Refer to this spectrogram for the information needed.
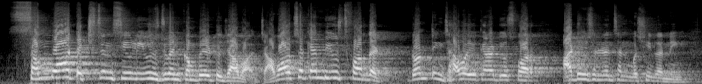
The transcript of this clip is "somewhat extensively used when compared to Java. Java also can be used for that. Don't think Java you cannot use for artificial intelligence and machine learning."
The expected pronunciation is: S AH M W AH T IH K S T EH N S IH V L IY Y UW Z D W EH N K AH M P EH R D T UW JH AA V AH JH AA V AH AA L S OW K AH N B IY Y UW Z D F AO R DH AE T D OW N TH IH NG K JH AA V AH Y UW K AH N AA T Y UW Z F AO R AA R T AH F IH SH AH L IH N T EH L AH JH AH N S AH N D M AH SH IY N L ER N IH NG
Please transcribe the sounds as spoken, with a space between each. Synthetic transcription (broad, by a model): S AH M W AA T IH K S T EH N S IH V L IY Y UW Z D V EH N K AH M P EH R D T UW JH AA V AH JH AA V AH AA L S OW K AH N B IY Y UW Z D F AO R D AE T D OW N T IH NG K JH AA V AH Y UW K AH N AA T Y UW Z F AO R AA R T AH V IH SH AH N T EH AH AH N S AH N D M AH SH IY N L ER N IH NG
